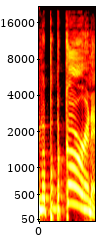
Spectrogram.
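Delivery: very high put-on American accent. Mimicking how American SUV drivers talk, using an American SUV-driver accent. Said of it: "that's my best American accent".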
